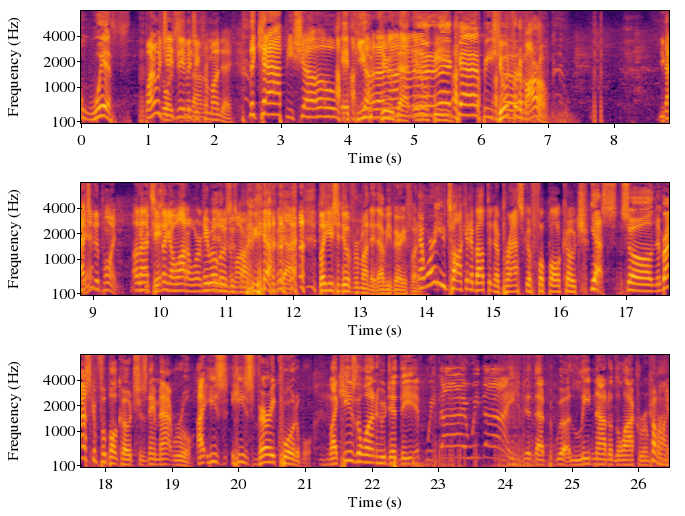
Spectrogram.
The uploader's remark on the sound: LIVE From The 909 Sports Bar at Yaamava!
